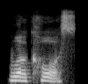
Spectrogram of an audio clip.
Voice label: "workhorse", Indian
